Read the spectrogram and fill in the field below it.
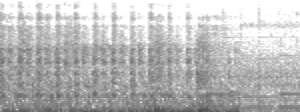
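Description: A dog at an Oregon ranch and animal rescue pants rapidly and steadily, close and fairly loud, in quick breathy bursts that stop near the end.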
